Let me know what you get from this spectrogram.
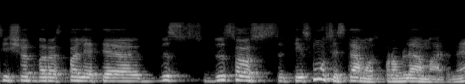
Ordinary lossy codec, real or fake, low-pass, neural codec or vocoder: AAC, 64 kbps; real; 7.2 kHz; none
